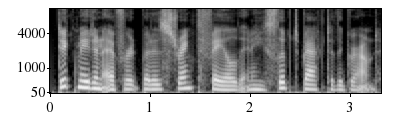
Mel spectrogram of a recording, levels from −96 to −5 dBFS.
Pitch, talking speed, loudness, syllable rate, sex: 185 Hz, 270 wpm, -18 LUFS, 5.7 syllables/s, female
